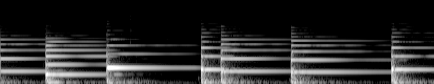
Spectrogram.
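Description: A simple melody played one note at a time on a piano-toned keyboard, each note struck and left to fade, about six notes with a short gap in the middle. It is the earlier C major melody transposed up a minor third into E flat major.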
